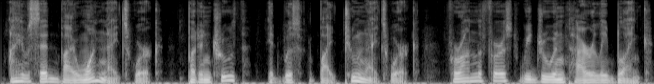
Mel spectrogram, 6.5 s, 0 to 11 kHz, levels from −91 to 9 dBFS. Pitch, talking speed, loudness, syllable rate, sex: 100 Hz, 220 wpm, -17 LUFS, 5.1 syllables/s, male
